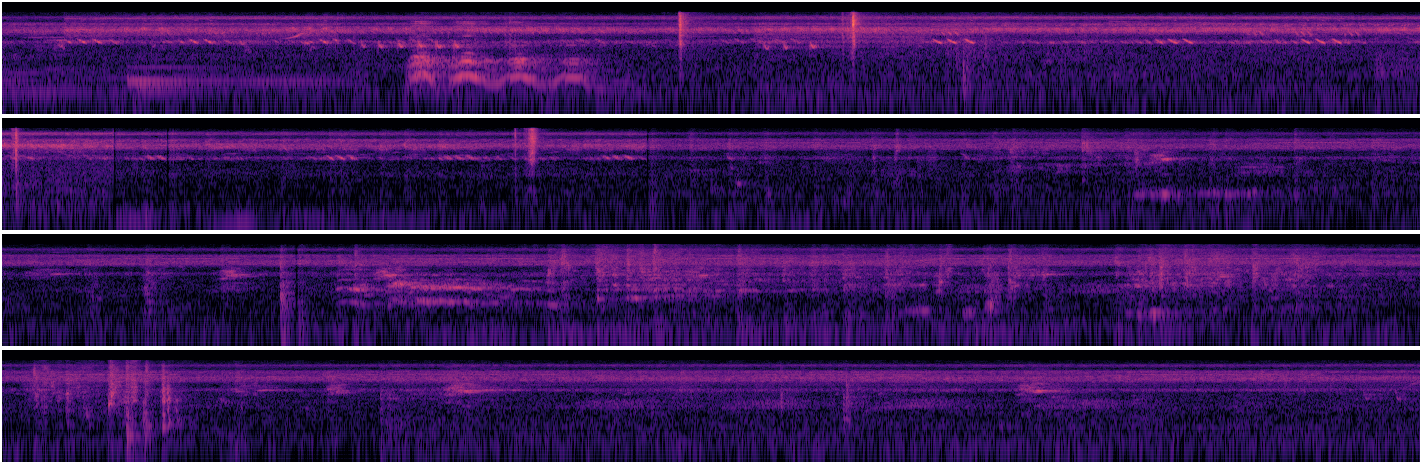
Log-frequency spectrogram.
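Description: Quiet rural ambience: a few bird calls, the loudest about two seconds in and more around the middle, over a steady chirring of insects.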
